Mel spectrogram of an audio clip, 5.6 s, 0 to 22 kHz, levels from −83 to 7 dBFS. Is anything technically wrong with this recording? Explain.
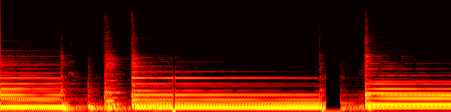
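Yes. There are two underruns with held sample, at 2.16 to 2.18 s (about 26 ms) and at 4.07 to 4.25 s (about 186 ms). The output buffer ran dry, so the converter held its last value. The sound goes flat and silent, then resumes where it stopped with only a soft edge. The longer gap fits an 8192-sample stall.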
